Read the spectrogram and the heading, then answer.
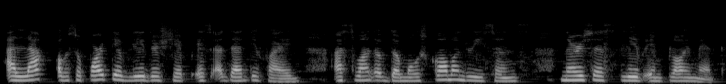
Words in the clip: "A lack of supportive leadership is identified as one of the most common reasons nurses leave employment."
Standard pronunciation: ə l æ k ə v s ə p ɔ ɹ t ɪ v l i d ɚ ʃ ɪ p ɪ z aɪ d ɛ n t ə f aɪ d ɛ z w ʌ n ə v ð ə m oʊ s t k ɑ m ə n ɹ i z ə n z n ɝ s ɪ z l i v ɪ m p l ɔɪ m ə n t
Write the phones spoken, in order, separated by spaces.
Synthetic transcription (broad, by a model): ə l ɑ k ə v s ə p ɔ ɹ t ɪ v l i d ɚ ʃ ɪ p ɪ s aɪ d ɛ n t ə f aɪ d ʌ s w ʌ n ə v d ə m oʊ s t k ɑ m ə n ɹ i s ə n s n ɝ s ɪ s l i v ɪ m p l ɔɪ m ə n t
